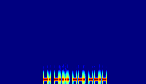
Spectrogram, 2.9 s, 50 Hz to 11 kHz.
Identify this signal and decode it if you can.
Morse code, heard as a keyed tone, about 44 wpm, 700 Hz. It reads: N6GQ
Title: Easy Call Signs - 45wpm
